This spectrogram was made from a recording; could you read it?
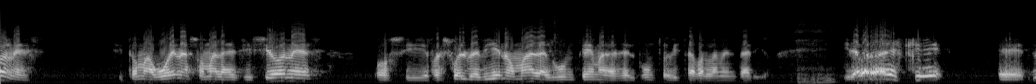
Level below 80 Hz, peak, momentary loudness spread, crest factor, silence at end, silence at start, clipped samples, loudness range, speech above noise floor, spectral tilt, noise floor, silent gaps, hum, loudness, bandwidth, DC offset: -74 dBFS; -8 dBFS; 10 LU; 14 dB; 0 s; 0 s; under 0.1%; 1 LU; 44 dB; -4.5 dB/octave; -65 dBFS; none; 50 Hz at -70 dBFS; -21 LUFS; 8 kHz; under 0.1%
